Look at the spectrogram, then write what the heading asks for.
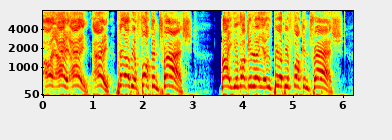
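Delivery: put-on, very high, furious angry yelling in British accent. Retelling how British people react to roadside trash: imitating angry British people. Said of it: "And they get so fucking angry".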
